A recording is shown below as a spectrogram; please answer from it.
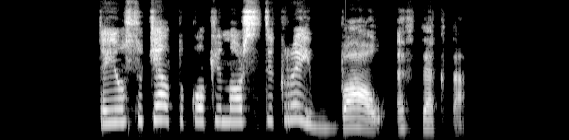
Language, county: Lithuanian, Vilnius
